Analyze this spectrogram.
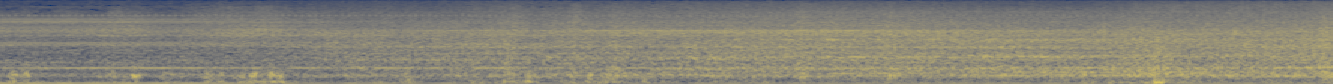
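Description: Steel wheels roll and clatter on rails, louder as the train gathers speed.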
